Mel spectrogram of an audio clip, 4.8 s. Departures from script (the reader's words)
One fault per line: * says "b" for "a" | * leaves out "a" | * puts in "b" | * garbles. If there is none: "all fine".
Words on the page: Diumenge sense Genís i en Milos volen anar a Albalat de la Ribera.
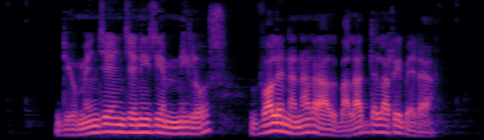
* says "en" for "sense"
